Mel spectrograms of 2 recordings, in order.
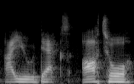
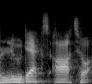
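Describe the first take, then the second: First: "Iudex Artor" begun with a vowel sound, no L; unsure name pronunciation. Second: "Ludex Artor" begun with an L sound; alternative name pronunciation. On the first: Host asking viewers about the champion, unsure name pronunciation. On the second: Host offering another guess at the champion's name, alternative pronunciation. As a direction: say "Ludex Artor" with a clear initial L. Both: Real, not acted. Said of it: "I'm probably saying it wrong".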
